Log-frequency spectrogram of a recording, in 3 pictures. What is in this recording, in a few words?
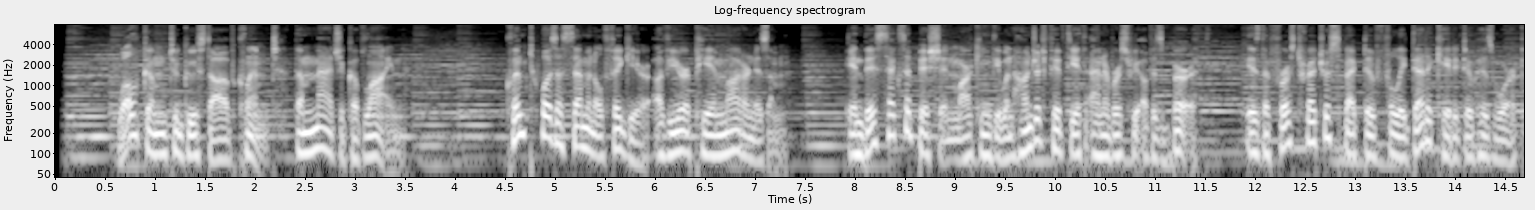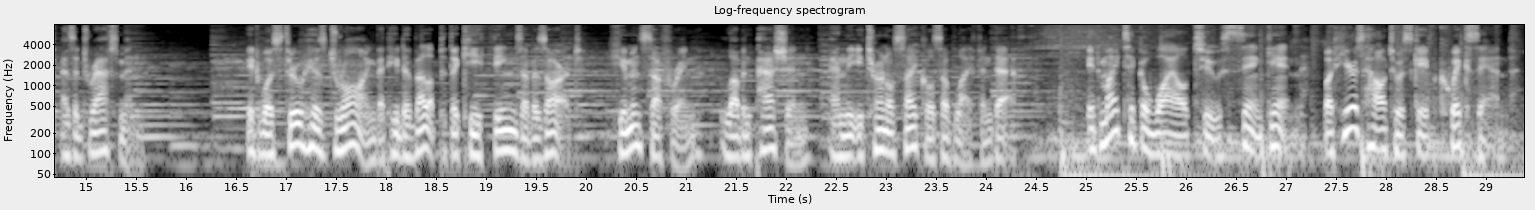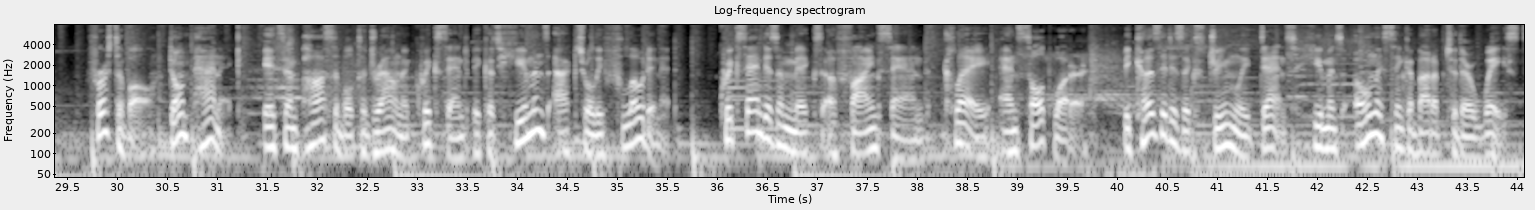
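Narration, male voiceover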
